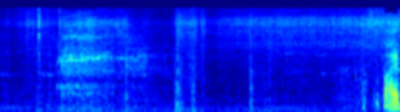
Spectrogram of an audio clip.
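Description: Quiet ambient background with a brief soft hiss about half a second in and a few faint light clicks; a man's voice starts right at the end.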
